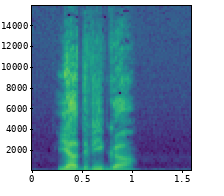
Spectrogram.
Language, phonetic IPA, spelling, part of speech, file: Polish, [jadˈvʲiɡa], Jadwiga, proper noun, Pl-Jadwiga.ogg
